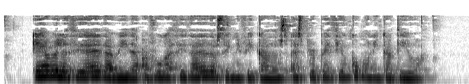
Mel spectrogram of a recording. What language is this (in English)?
Galician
